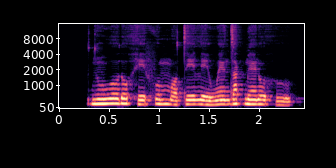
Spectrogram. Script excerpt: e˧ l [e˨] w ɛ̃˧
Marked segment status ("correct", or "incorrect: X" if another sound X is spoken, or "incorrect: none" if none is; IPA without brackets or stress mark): correct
